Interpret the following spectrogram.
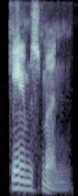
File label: "gamesman", American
